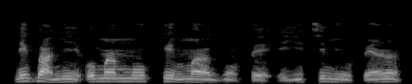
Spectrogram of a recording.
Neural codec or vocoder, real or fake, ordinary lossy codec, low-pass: none; real; none; 7.2 kHz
